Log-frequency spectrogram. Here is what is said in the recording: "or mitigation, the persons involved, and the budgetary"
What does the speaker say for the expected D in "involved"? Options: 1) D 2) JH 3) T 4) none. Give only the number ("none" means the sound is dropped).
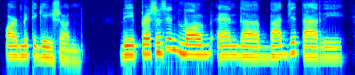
4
